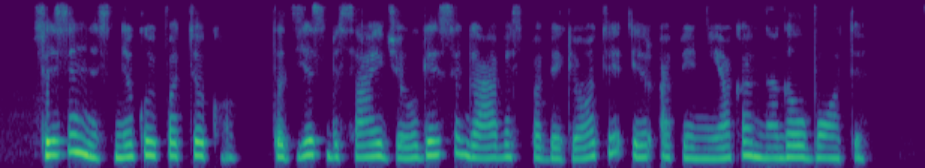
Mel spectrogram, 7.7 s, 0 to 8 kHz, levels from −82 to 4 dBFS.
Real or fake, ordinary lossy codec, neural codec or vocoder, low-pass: fake; Opus, 32 kbps; codec, 44.1 kHz, 7.8 kbps, DAC; 7.2 kHz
